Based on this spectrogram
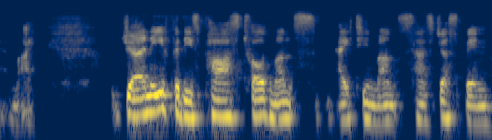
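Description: The voice moves at a very slow pace, somewhat breathy, with ordinary pitch variation. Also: man. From Australia (Sydney), born in southern England. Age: young. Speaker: conservationist. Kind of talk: interview.

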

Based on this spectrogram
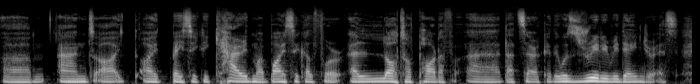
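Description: This man talks at a moderate pace with hardly any pauses, his medium-pitched, somewhat breathy voice flat and monotone, recorded dry and close with no echo against a silent background in a very clean recording. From Iran. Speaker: filmmaker and adventurer. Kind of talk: interview. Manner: halting.

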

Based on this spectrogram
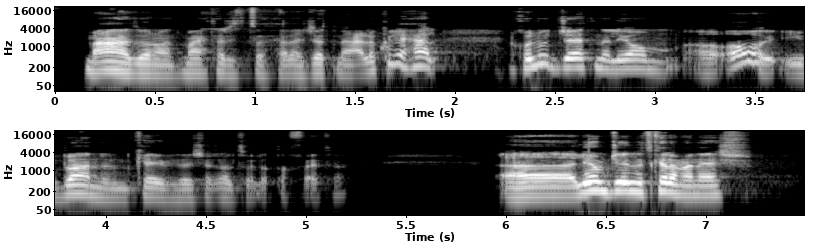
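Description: Talking at a very fast pace, a man with a fairly high pitch uses lively intonation and big swings in loudness. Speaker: podcast host. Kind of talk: casual chat.

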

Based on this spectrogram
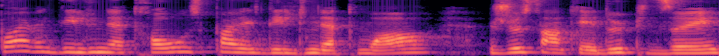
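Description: A woman talks at a very fast pace. Her pitch is medium, with ordinary pitch variation. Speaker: podcast host. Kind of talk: casual chat.

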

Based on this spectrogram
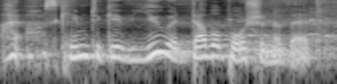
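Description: A woman's somewhat breathy voice with a dark, mellow tone, ordinary pitch variation, and a fairly slow pace. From South Africa. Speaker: pastor. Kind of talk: prayer. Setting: church.

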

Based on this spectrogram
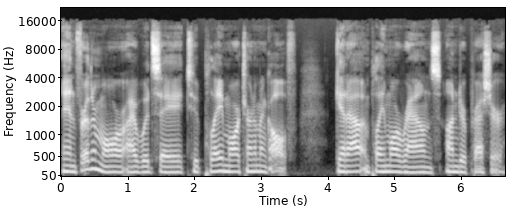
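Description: A man with an American accent speaks at a fairly slow pace in a plain, everyday voice, with medium pitch, ordinary pitch variation and very even loudness. The recording is very clean with a silent background, and the sound is dry and close with no echo. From US Midwest, upper Michigan. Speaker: golf coach. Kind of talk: solo podcast monologue.

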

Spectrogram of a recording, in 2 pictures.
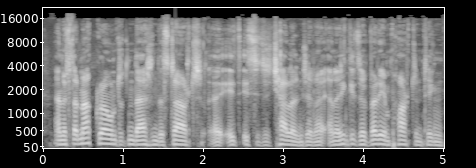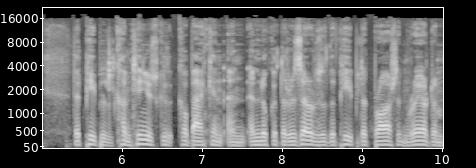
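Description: A man speaks at a very fast pace in an Irish accent, with hardly any pauses. His pitch is fairly low, the intonation fairly even, and the sound dry and close with no echo. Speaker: politician. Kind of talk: casual chat. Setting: studio.

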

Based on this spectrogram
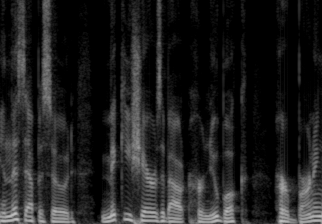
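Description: On a very clean recording with a silent background, a man with an unremarkable speaking voice talks at a moderate pace in a medium pitch, with ordinary pitch variation. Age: 30s. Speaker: podcast host. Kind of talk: casual chat; scripted narration.

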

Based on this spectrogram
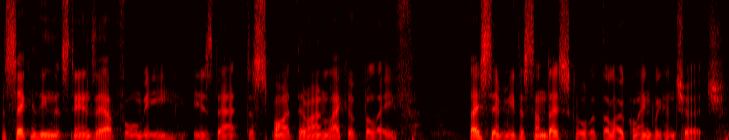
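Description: A man with an Australian accent talks at a moderate pace and medium pitch, his pitch swinging very widely. The recording is very clean, with a silent background. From Australia, Sydney. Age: 60s. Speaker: churchgoer giving testimony. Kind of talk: testimony. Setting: church.

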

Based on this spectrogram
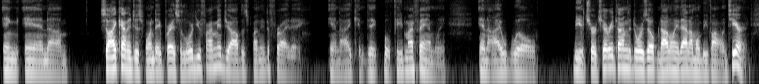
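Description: A very fast man's voice with an American accent, medium pitch and fairly even intonation, on a very clean recording with a silent background. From Florida. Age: 50s. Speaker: church volunteer and father. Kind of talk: casual chat.

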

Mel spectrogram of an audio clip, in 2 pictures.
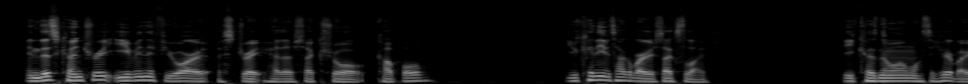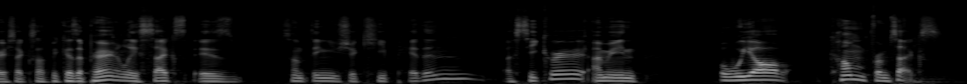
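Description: A man with a fairly low voice talks at a fairly quick pace, his intonation lively and his delivery an unremarkable speaking voice. The recording is very clean, with a silent background. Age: 30s. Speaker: podcast guest. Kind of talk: casual chat.

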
